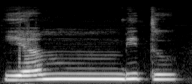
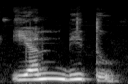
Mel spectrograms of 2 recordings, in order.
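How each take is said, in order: First: The nasal before b is an m sound. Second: The nasal before b is an n sound. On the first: The speaker calls it right. "merapatkan bibirnya atau merenggangkan sedikit" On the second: The speaker calls it wrong. "Cara membacanya bukan yan bitu"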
